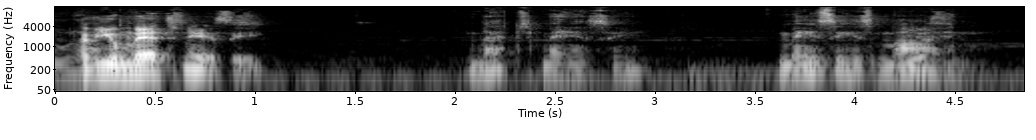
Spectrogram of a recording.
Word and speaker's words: Maisie: It rhymes with Daisy. And I do love Have you met daisies. Maisie?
